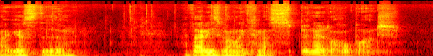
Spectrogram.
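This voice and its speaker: A man's fairly low, somewhat breathy voice on a very clean recording with a silent background. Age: 30s. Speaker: toy reviewer. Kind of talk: toy review vlog. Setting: at home, near a bathroom. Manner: casual, halting.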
